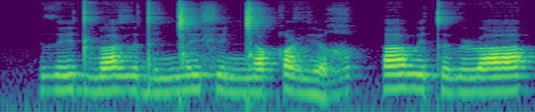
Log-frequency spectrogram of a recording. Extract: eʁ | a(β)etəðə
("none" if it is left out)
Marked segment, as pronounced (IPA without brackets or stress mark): β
